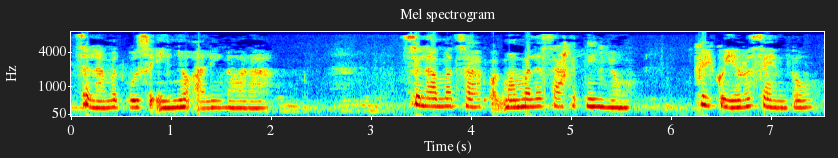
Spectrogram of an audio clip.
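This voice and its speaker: A woman's voice: mid-range voice, steady tone, a little slow, pauses often, dull audio, lightly acted. A woman playing a polite, earnest young student in a Filipino radio drama, speaking respectfully. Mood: grateful. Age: young adult. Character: polite, grateful young student, worried for her brother.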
